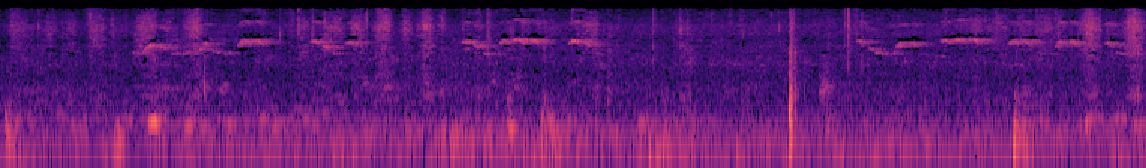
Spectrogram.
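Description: A small bird chirping in two runs of short, high, repeated notes, with a single sharp knock about eight seconds in and a few fainter clicks.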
